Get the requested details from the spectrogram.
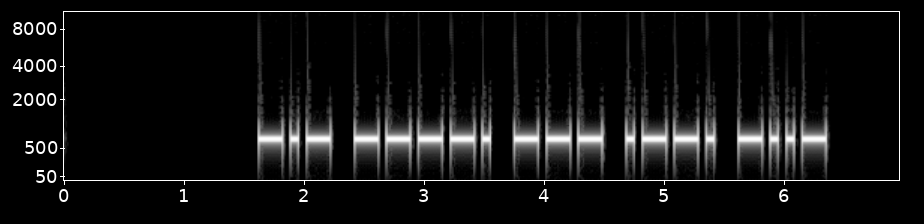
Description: Morse code, heard as a keyed tone, about 18 wpm, 700 Hz. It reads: K9OPX
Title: Speed Racing - USA 1x3 Call Signs 15wpm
